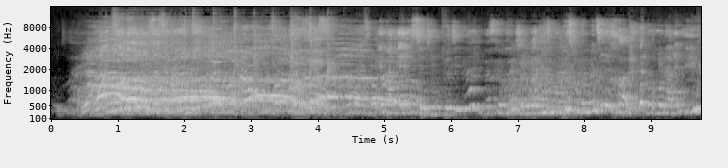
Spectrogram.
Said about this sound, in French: Et donc, euh, voilà un petit extrait audio euh, du discours de cette, pauvre dame qui a dû faire face à une foule en, en délire, la pauvre.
